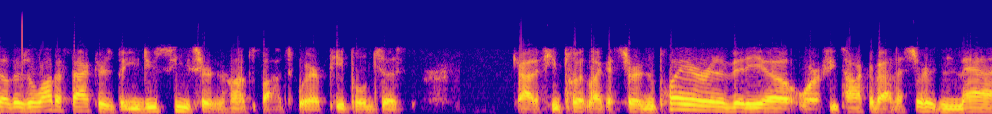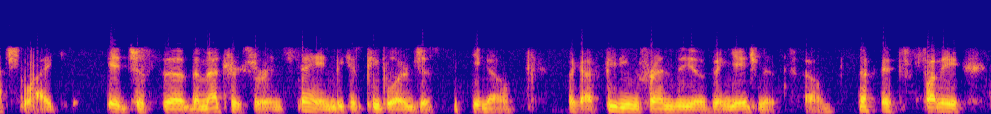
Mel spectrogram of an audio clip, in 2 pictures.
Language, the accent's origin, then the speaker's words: English; California, United States; I was born in the early 80s. And so for my 9th birthday, I grew up near Sacramento.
